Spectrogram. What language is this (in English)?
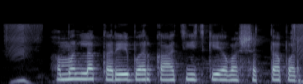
Chhattisgarhi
